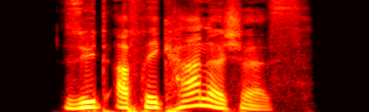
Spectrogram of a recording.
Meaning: strong/mixed nominative/accusative neuter singular of südafrikanisch
- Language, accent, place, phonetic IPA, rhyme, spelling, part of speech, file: German, Germany, Berlin, [ˌzyːtʔafʁiˈkaːnɪʃəs], -aːnɪʃəs, südafrikanisches, adjective, De-südafrikanisches.ogg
